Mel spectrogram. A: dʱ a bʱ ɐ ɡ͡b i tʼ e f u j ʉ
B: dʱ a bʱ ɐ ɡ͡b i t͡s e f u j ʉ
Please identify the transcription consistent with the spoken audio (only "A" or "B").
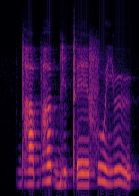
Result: A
